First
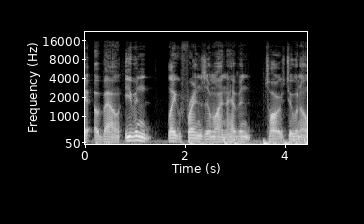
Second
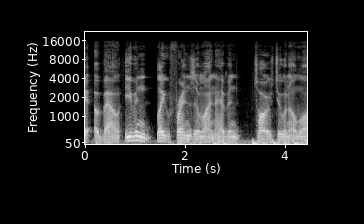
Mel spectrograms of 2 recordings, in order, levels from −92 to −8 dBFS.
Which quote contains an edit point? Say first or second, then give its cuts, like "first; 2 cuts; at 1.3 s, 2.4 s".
second; 1 cut; at 1.4 s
